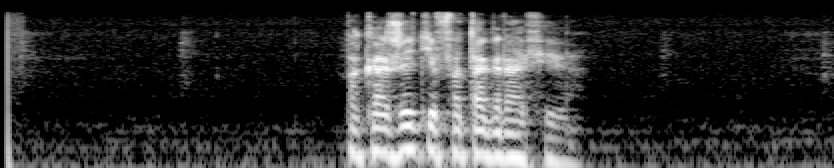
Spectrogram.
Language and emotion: Russian, neutral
